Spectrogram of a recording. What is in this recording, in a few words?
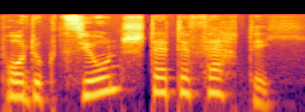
workshop Complete, german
